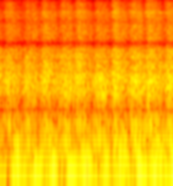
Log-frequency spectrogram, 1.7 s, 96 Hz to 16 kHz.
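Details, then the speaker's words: 1959 Mercedes-Benz 180D/190 diesel, new Bosch glow plugs, Optima battery, rebuilt starter: rhythmic cranking chug, four or five pulses a second, never fires; no start. Owner suspects flooded glow plugs from poured diesel or faulty glow plug wiring. "No detonation, no nothing. So, if you have an idea, let me know. I'm at a total loss as to what's wrong now."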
